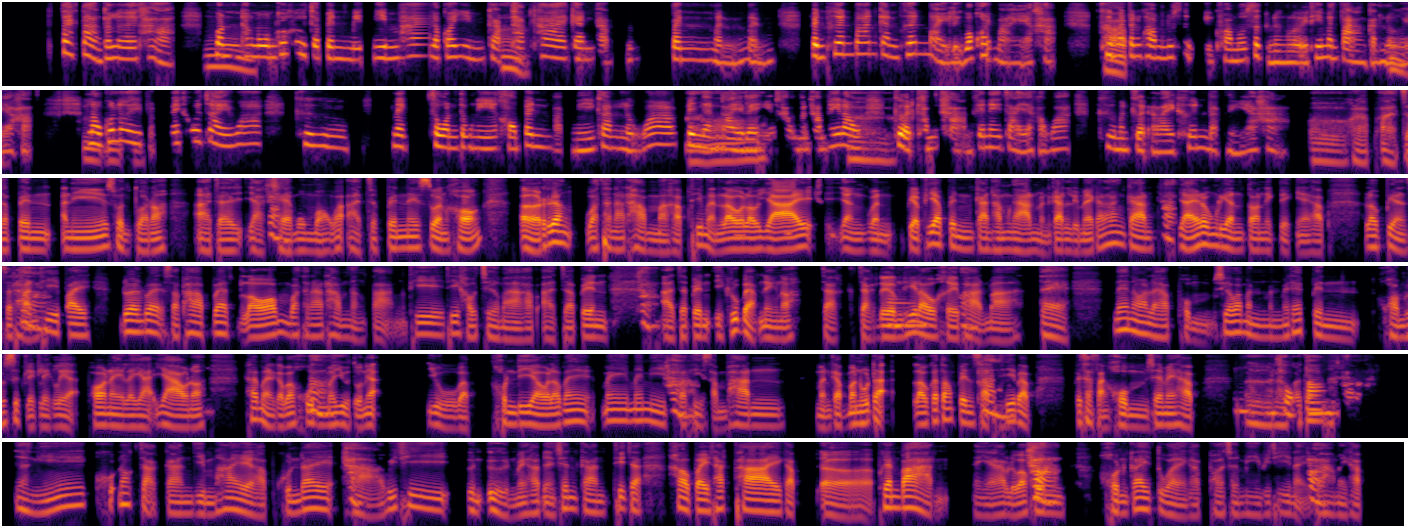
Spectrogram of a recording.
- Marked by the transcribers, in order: other background noise; other noise
- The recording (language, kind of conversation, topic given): Thai, advice, คุณกังวลเรื่องการเข้ากลุ่มสังคมใหม่และกลัวว่าจะเข้ากับคนอื่นไม่ได้ใช่ไหม?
